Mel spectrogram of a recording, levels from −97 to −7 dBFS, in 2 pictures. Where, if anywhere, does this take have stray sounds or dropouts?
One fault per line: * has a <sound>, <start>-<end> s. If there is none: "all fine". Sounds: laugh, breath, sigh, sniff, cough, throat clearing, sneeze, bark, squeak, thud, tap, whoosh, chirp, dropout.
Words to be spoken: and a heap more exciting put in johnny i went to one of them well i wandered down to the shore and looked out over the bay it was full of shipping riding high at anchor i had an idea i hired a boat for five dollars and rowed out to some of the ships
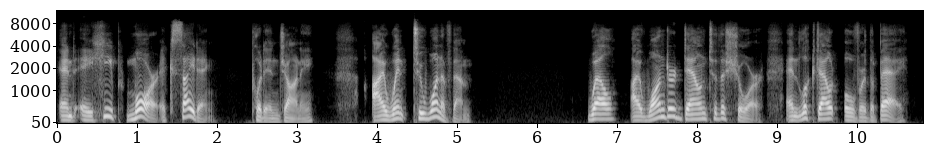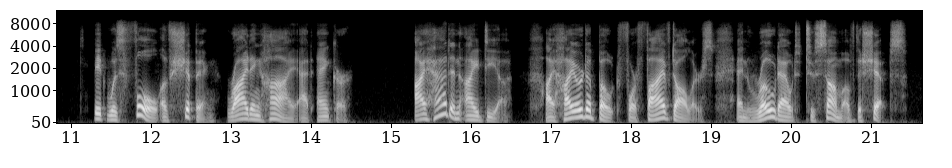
all fine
